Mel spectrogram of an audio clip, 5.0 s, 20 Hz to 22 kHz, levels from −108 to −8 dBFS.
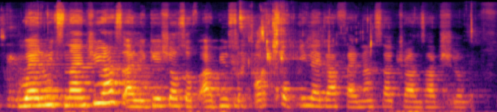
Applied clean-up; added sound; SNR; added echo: neural mask model Resemble Enhance denoiser.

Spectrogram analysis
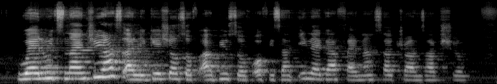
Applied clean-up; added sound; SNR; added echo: none; none; none; none.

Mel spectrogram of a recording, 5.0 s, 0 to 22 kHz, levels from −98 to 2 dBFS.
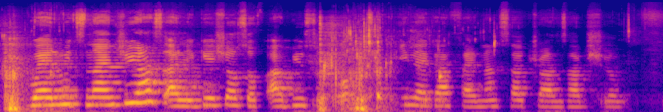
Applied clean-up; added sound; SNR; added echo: neural mask model RNNoise.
